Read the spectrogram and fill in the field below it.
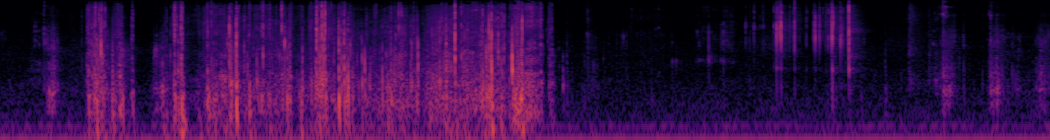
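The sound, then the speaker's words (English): Loud crunching of spicy nacho Doritos tortilla chips being eaten, with a dense flurry of sharp crunchy bites for about five seconds, then quieter, sporadic chewing crunches. No one speaks. “Let me eat my Doritos.”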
